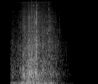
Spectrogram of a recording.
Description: holster.ogg.bak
